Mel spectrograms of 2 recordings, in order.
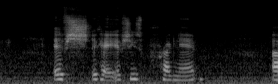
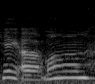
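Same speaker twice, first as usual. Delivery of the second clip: slightly higher, drawn-out call to mom; hesitant teen daughter; 6 semitones higher, 4 dB louder, much slower than usual. Acted. Daughter breaking news to mother.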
